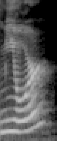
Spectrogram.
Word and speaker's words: Muir: Like the muer woods. Yes. Mure. M. It's in Scotland. It's pronounced mure.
